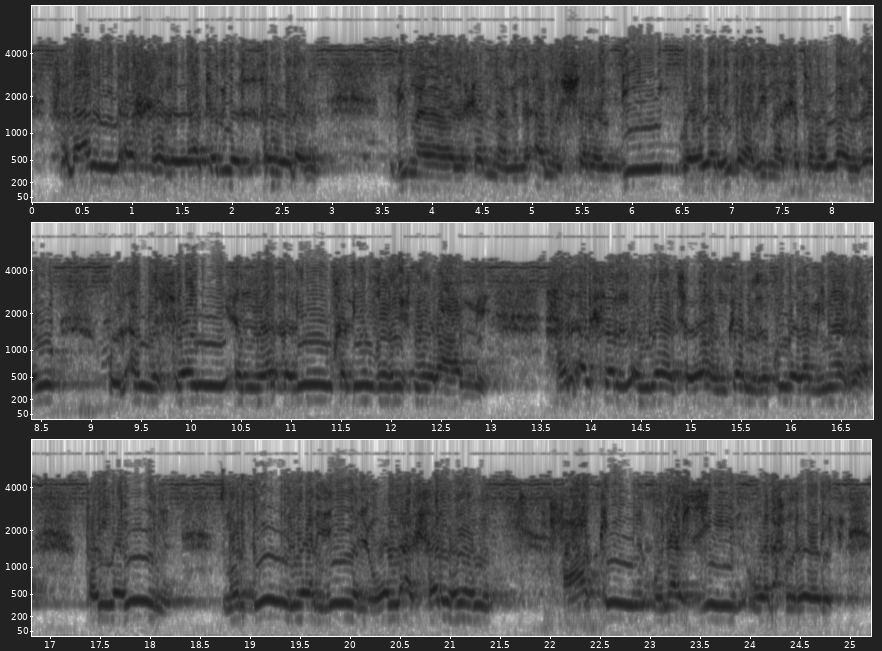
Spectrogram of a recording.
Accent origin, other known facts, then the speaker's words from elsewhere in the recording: Syria; هي كما يقولون عندنا في سوريا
